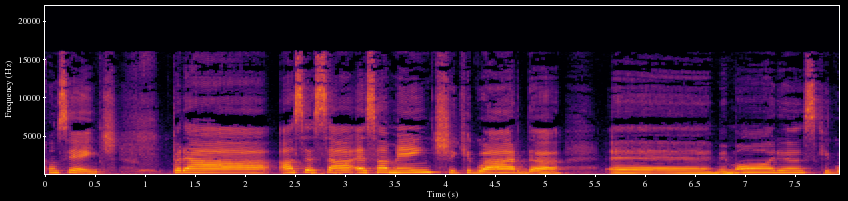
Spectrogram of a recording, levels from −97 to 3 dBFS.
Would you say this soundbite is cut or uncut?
uncut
